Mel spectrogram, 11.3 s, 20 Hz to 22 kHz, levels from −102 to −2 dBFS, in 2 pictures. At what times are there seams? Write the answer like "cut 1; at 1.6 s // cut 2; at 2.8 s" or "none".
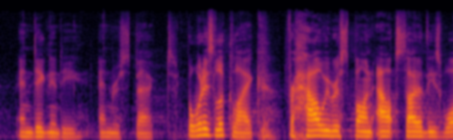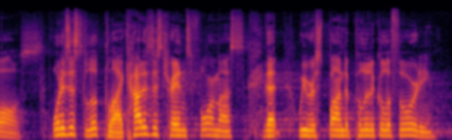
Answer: cut 1; at 2.2 s // cut 2; at 2.7 s // cut 3; at 3.5 s // cut 4; at 6.3 s // cut 5; at 7.7 s // cut 6; at 9.0 s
